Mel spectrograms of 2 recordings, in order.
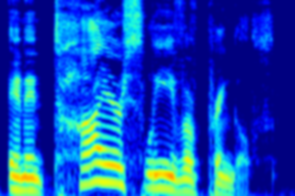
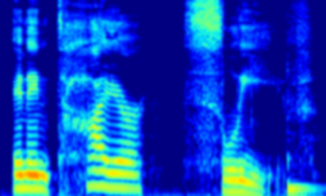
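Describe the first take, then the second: First: Said in the usual way. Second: "An entire sleeve" said very slowly, each word spaced out; slow incredulous repeat. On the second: Shown as a demonstration. Repeating the snack detail to the listener, "An entire sleeve" stretched out slowly. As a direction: drag out "An entire sleeve" in disbelief.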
